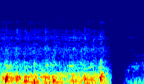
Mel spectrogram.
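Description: Passenger train pulling into a station, a loud steady rumble of wheels and carriages close by that cuts off abruptly near the end, with no talk over it.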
